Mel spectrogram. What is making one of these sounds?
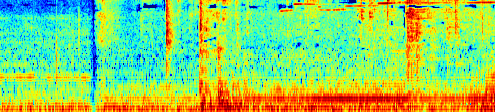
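A glass door swings open.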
